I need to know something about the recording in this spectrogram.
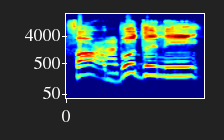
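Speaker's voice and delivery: فَاعْبُدْنِي slowly with a clear ع and no u before n; corrected word. Shown as a demonstration. Teacher corrects caller's recitation slowly. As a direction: model فَاعْبُدْنِي slowly, ain sounded. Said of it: "teacher corrects caller's فَاعْبُدُونِي".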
